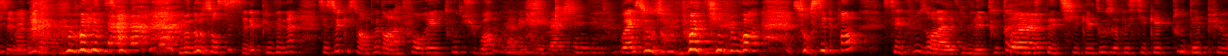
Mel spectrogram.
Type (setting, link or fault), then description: fault, poor sound quality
